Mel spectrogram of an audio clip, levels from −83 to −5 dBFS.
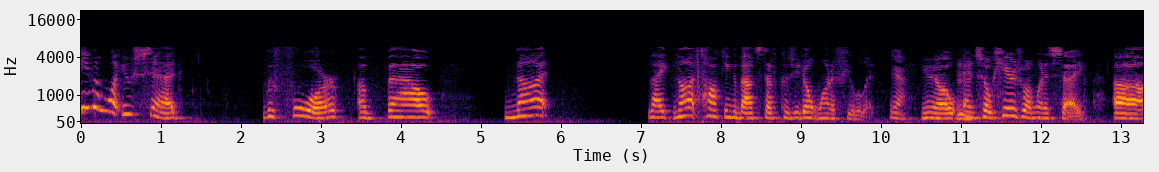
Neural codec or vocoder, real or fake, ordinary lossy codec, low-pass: none; real; MP3, 24 kbps; 7.2 kHz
